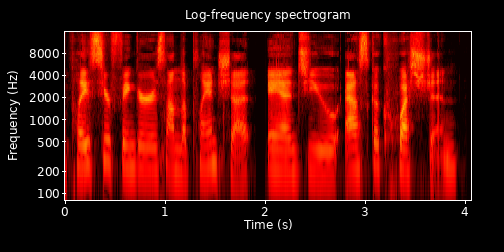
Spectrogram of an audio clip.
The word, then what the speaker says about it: planchette: What it comes with is a little teardrop-shaped device called a, I don't know how to fucking pronounce it. Planchette.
